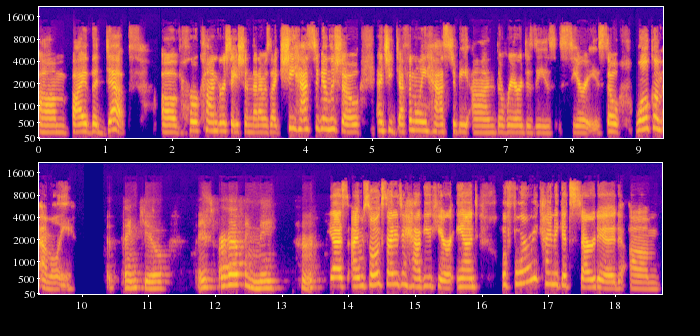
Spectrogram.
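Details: Adult female host speaking, brief reply from a second speaker; typical speech.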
